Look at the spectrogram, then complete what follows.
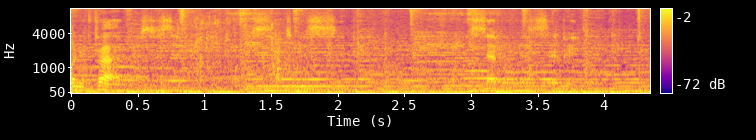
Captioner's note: counting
